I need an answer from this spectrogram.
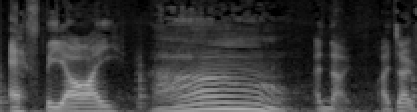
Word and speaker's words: FBI: Phoebe? Yeah. For the last time, Matt, it's pronounced FBI.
